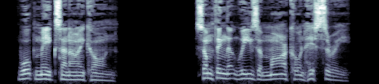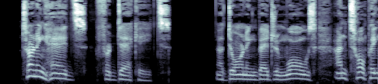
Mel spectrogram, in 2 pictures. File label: english british narration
